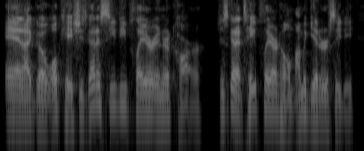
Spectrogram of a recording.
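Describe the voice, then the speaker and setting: A middle-aged man with a voice of ordinary pitch, talking earnestly in a relaxed chat. He coaches people on dating and divorce, and he works through stories from his past marriage, acting out the other voices as he goes. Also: fast. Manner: earnest, storytelling with acted-out quotes. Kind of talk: casual podcast conversation.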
